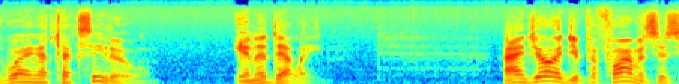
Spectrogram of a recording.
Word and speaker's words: Death: address and telephone number your name is death pronounced de with a long e my grandfather had an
